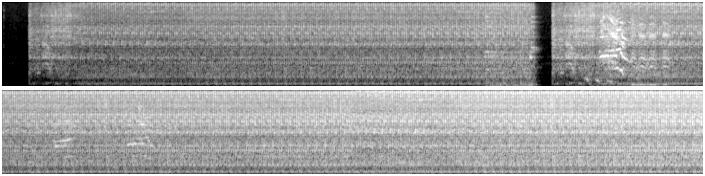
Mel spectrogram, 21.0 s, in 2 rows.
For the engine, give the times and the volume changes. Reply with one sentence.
You can hear the engine from 0.3 to 20.9 s, getting louder.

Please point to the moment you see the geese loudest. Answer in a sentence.
The volume of the geese peaks at 9 seconds.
